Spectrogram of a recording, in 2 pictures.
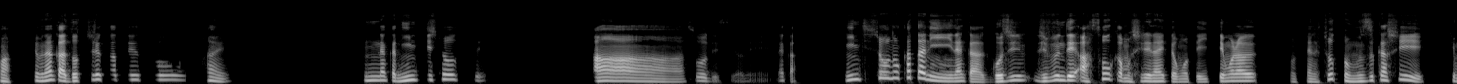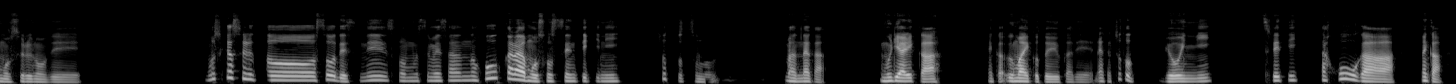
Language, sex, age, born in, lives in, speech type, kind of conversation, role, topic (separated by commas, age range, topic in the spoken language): Japanese, male, 30-34, Japan, Japan, conversation, advice, advisor, 家族との適切な距離感について、どのように話し合えばよいですか？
